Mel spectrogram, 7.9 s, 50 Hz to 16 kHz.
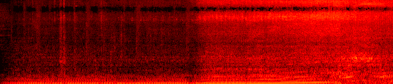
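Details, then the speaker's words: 1984 Buick Grand National turbo after 42 lb injector, Turbo Tweak chip and 1987 ECM swap to fix starting hesitation; smooth, even engine note building cleanly as the car pulls away, no misfire; now running reliably. "so here it is finally running reliably"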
